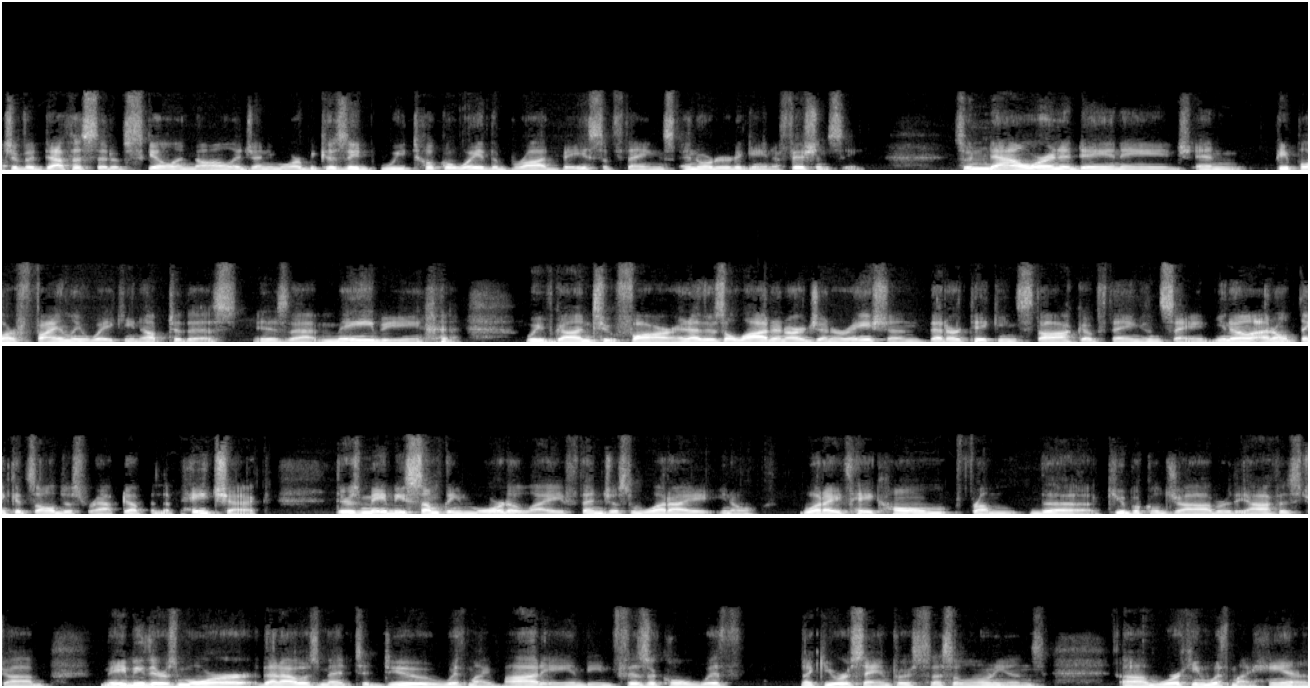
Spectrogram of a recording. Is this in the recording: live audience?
no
